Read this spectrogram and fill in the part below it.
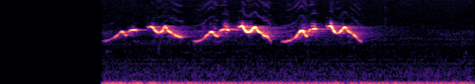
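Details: Common yellowthroat filmed in North America singing three quick, rolling high phrases in a row, each a bright rising-and-falling 'witchety', over a faint low rumble.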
